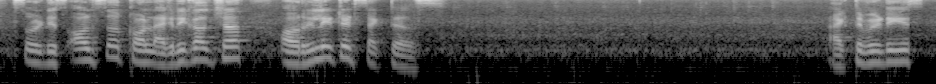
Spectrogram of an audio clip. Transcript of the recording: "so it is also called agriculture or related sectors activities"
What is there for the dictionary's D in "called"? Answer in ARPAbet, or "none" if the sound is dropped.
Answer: D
